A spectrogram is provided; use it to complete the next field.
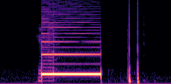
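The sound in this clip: Telephone busy tone on a line after a dropped call: one steady, loud electronic tone lasting under a second, then two short sharp clicks.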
